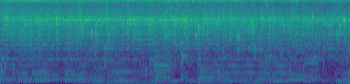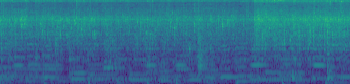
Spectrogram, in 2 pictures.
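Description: Freshly added chopped onions sizzling in hot oil with fennel seeds and cinnamon in the nonstick inner pot of a Geek robotic electric cooker: a steady frying hiss with small crackles. Background music plays under it.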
